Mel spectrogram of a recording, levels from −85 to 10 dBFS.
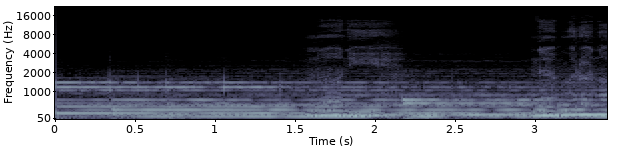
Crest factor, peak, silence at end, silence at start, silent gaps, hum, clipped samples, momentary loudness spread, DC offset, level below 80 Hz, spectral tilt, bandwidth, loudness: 12 dB; -14 dBFS; 0 s; 0 s; none; none; under 0.1%; 4 LU; under 0.1%; -54 dBFS; -9 dB/octave; 13 kHz; -28 LUFS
